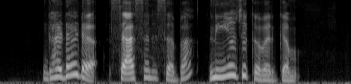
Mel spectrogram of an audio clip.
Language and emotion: Telugu, neutral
